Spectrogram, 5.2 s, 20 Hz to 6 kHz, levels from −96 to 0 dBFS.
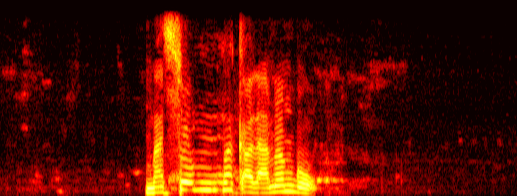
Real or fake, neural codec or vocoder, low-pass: fake; codec, 16 kHz in and 24 kHz out, 2.2 kbps, FireRedTTS-2 codec; 5.4 kHz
